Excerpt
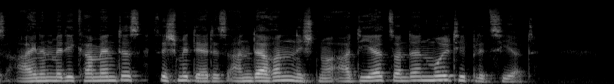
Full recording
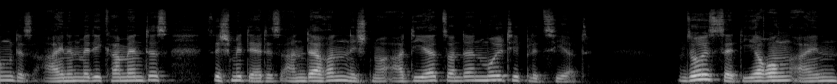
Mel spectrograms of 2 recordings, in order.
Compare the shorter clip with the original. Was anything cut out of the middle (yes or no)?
yes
